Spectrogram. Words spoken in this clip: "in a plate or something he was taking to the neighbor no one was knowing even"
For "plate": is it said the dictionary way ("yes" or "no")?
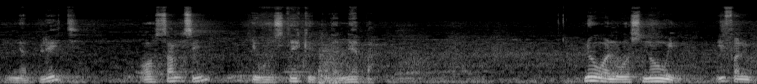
no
